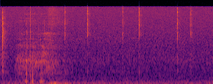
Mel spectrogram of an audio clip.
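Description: Computer mouse clicking: about six single, separate clicks spread over a few seconds.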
